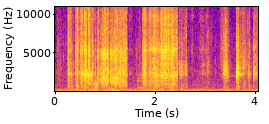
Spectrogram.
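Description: End of a turned wooden handle sanded by hand on a flat sheet of sandpaper: two long rubbing strokes, then a few short rubs near the end.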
